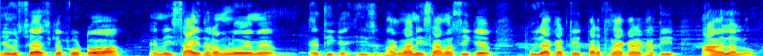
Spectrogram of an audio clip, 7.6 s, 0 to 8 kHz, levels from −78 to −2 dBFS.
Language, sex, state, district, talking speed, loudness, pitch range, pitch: Bhojpuri, male, Bihar, Gopalganj, 190 wpm, -18 LUFS, 140-160 Hz, 150 Hz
